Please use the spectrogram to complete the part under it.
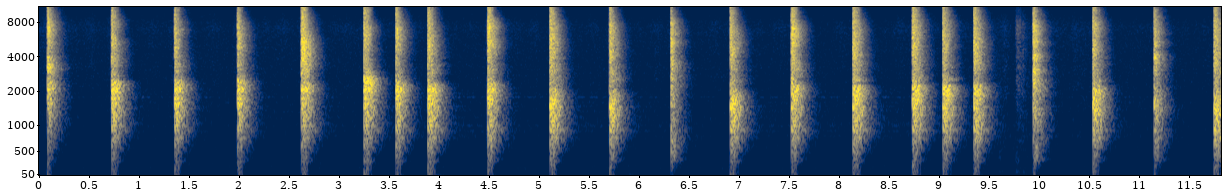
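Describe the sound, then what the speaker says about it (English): A single pair of hands claps a rhythm in 3/4 time, with crisp, loud, close claps and silent gaps between them, grouped in uneven patterns of longer and shorter spacing. "The last step is to just clap them like this."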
